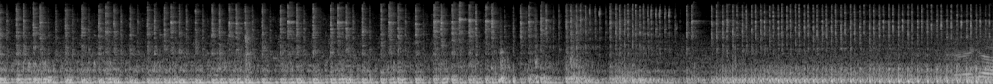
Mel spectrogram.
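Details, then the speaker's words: 1988 Harley FXR big twin after lifter/pushrod adjustment and cam change: steady loping idle with no ticking or tapping from the top end; valve train sounds healthy, lifter noise fixed. "I'm not hearing valve noise that's a good sign"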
